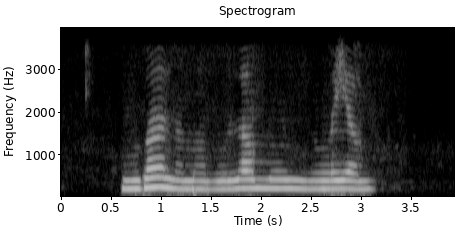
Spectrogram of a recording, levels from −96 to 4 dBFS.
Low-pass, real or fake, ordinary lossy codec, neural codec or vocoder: 3.6 kHz; fake; Opus, 64 kbps; codec, 16 kHz, 6 kbps, DAC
